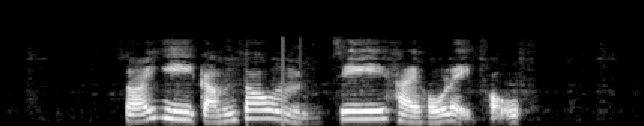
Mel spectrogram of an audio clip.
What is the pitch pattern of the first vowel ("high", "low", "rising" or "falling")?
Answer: rising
